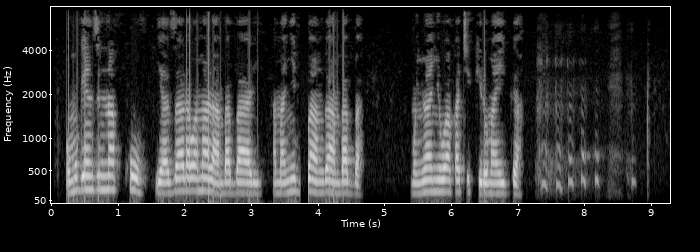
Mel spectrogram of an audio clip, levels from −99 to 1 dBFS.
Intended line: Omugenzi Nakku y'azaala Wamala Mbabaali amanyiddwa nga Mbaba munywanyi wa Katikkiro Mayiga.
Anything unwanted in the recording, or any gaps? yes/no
yes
